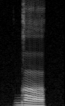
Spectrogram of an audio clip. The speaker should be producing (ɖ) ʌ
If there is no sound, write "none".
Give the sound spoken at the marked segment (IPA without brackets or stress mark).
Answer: ɡ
